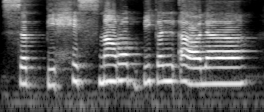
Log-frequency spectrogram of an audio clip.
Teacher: बा के ऊपर तशदीद है, सख्ती से पढ़ेंगे, नीचे कसरा है, आवाज़ को शार्प रखेंगे। हिस्मा में हा बारीक है और सीन के ऊपर सिटी की आवाज़ आएगी, इस पर हमस होगा।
